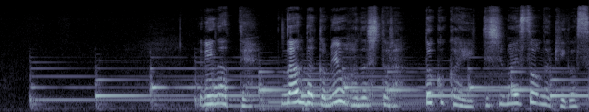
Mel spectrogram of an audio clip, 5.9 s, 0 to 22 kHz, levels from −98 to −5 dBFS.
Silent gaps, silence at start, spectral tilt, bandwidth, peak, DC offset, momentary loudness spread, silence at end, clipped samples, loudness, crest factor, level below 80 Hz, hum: none; 0.3 s; -3.5 dB/octave; 17.5 kHz; -16 dBFS; under 0.1%; 19 LU; 0 s; under 0.1%; -35 LUFS; 20 dB; -78 dBFS; none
